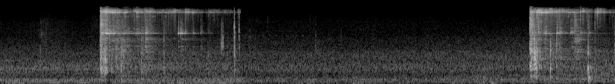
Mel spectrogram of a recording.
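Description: Chains of a metal disc golf basket rattling and jingling as a thrown disc strikes them, twice: once about a second in, ringing for just over a second, and again near the end.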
